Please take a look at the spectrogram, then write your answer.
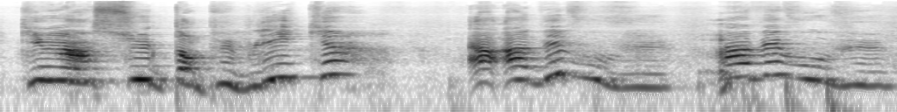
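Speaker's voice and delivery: slow, high, loud hammed-up indignation; mock outrage. Girl pretending her friend insults her in public, hammed-up loud outrage. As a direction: play the wounded victim for the camera.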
